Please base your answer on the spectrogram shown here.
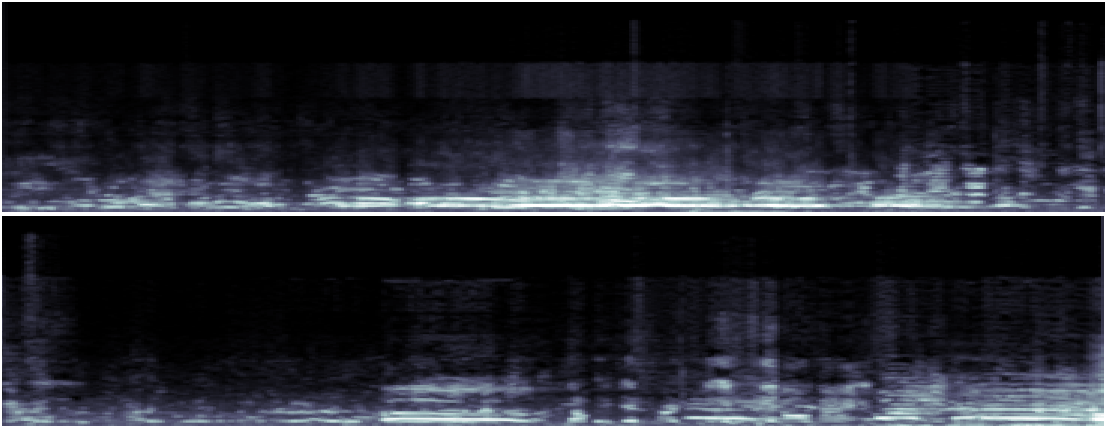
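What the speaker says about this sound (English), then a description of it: "The crowd is getting bigger and bigger." A crowd at a riot outside the St. Louis Justice Center, with overlapping shouting, wailing voices and chatter rising and falling close by, loud and continuous.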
